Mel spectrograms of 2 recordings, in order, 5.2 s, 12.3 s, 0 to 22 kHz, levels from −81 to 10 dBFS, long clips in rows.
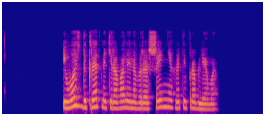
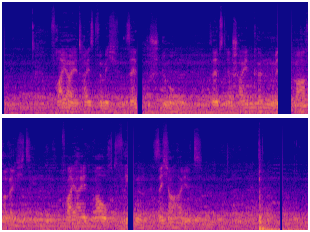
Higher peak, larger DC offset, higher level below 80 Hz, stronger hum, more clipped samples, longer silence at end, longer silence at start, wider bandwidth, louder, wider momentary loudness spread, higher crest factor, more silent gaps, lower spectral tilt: about the same, -2 dBFS vs -2 dBFS; neither; second, -62 dBFS vs -34 dBFS; neither; neither; first, 0.9 s vs 0 s; first, 1.25 s vs 0.05 s; second, 8 kHz vs 15 kHz; first, -17 LUFS vs -26 LUFS; about the same, 9 LU vs 9 LU; about the same, 18 dB vs 22 dB; second, none vs 2.70-2.81 s, 5.52-5.78 s, 8.63-8.75 s, 11.68-11.72 s; second, -4 dB/octave vs -7.5 dB/octave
